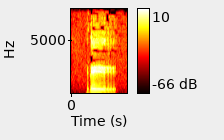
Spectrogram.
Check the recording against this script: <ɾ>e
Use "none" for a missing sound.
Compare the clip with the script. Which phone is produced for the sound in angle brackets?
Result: ɾ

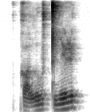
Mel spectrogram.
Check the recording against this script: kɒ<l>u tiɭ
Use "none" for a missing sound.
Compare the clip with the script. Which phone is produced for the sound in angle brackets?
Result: l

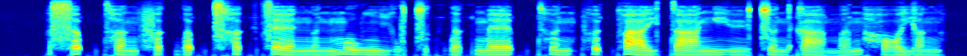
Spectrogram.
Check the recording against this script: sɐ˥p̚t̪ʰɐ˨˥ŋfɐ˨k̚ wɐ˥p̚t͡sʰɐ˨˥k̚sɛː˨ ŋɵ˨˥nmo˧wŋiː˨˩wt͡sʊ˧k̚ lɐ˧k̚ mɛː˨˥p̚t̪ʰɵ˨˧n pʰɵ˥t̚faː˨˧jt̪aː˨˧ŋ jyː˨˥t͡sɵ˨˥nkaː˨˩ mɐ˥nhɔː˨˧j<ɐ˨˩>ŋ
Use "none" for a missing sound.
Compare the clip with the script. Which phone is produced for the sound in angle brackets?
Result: ɐ˨˩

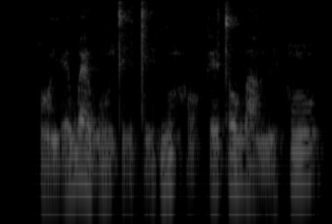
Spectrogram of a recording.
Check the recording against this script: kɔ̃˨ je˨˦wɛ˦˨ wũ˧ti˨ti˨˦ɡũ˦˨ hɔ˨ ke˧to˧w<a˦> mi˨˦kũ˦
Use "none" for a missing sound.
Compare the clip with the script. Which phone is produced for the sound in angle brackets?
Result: a˨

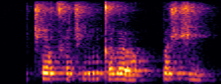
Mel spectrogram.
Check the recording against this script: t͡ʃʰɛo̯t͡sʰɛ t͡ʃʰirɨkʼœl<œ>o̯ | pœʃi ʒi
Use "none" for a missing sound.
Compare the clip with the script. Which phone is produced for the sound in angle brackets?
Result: œ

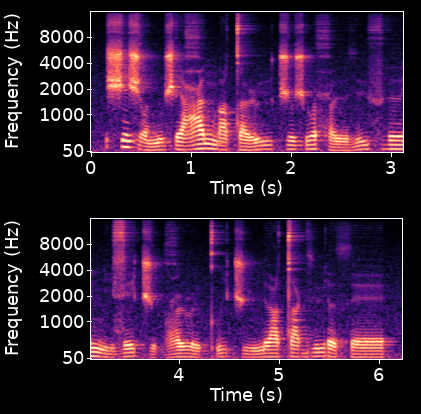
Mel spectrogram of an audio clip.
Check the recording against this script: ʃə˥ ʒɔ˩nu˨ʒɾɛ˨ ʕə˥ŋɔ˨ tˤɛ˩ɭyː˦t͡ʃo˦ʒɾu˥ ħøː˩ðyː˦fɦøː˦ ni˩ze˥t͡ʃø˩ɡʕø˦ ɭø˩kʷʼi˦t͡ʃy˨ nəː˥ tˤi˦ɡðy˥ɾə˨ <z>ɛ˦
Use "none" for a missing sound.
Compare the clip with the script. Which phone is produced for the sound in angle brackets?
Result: θ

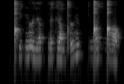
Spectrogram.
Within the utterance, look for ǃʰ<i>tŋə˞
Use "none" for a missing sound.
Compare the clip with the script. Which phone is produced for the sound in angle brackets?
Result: i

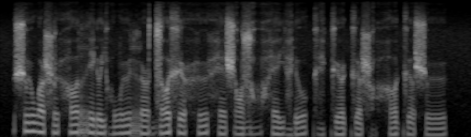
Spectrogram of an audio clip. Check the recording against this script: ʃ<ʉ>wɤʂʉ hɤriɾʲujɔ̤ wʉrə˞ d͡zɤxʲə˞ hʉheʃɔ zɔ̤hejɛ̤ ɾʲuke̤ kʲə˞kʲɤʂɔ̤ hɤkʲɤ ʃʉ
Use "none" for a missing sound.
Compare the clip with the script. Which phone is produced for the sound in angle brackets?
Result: ʉ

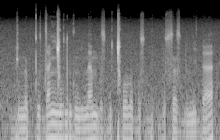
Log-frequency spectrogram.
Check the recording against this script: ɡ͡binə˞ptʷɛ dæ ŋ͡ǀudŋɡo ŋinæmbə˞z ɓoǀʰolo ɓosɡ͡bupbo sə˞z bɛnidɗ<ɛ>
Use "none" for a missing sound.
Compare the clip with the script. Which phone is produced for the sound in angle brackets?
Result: æ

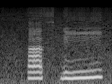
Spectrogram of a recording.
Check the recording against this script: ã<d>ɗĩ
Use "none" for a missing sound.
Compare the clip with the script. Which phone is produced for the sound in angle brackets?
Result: θ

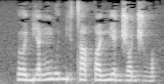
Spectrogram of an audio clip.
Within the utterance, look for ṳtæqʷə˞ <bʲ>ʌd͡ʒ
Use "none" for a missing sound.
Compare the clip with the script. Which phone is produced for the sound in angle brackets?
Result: mʲ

